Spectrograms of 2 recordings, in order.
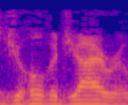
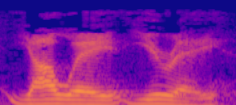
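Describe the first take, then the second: First: The name begins with a J sound. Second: The name begins with a Y sound. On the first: This is an older way of saying the name. The speaker calls it wrong. "which is an archaic pronunciation" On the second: This is the more accurate way of saying the name. The speaker calls it right. "It's probably more properly pronounced"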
